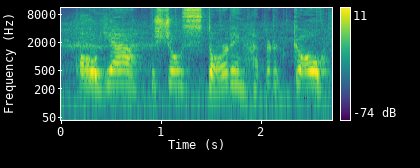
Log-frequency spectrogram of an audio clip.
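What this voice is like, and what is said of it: Imitates another person's voice. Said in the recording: “Doing Lars... amazing impersonation”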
